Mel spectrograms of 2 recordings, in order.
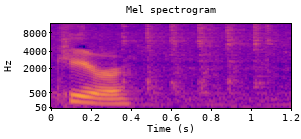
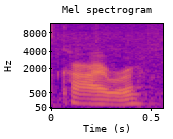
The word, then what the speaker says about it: Kyra: Kyra, is it Kyra or is it Kira? My sister's name is spelled the exact same way, but it's Kyra.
